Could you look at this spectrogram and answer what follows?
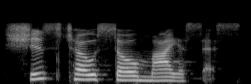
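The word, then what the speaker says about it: schistosomiasis: you say this just for fun but we pronounce this term shiz toe so myosis shiz chosomiasis shiz toe so myosis okay so this is also known as snail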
